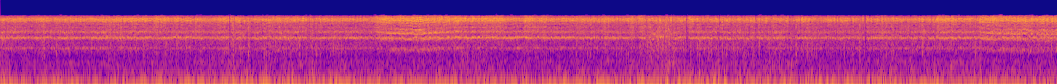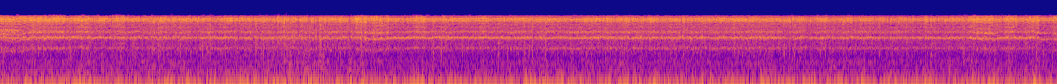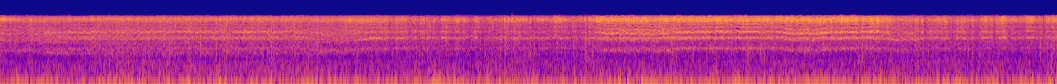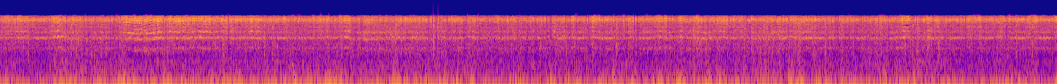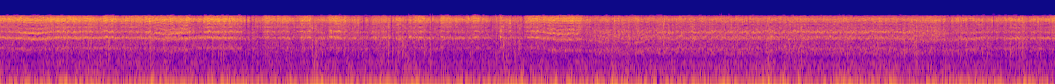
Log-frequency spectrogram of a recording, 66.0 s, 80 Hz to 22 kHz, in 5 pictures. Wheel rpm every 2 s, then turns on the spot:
230, 230, 230, 240, 230, 230, 220, 230, 230, 230, 230, 230, 240, 210, 200, 210, 230, 220, 230, 230, 230, 230, 230, 230, 230, 230, 230, 230, 230, 230, 200, 190, 210.
none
